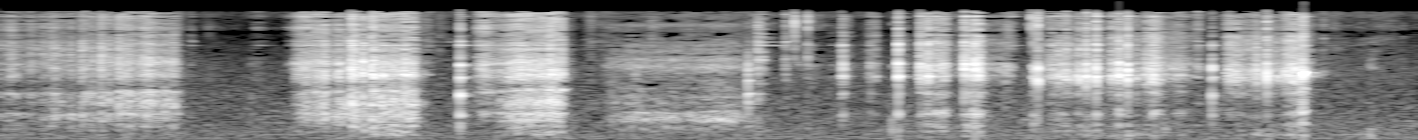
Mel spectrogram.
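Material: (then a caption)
Pressed clay. A small, solid gray stick of pressed clay or chalk, held in the hand, is scraped along its edge with a metal knife blade, dropping shavings onto a tray. Dry, bright rasping strokes come in bursts, some long and some short and choppy, with no low end and no ring after each stroke.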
